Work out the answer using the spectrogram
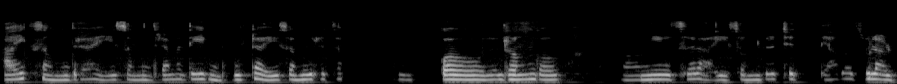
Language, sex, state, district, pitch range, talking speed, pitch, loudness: Marathi, female, Maharashtra, Sindhudurg, 215-235 Hz, 115 wpm, 220 Hz, -27 LUFS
